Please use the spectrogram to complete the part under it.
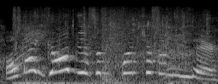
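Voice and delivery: high, loud panicked cry; panicking gamer. Real, not acted. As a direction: scream at the horde in fright. Horde behind the door.

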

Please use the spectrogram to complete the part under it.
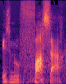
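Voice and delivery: slow, icy correction with a heavy pause; imitating a stern, chilly guide; cold. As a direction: lean in coldly, word by word. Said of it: "he looks at me so coldly".

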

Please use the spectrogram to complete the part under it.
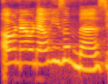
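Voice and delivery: ordinary talk, nothing marked

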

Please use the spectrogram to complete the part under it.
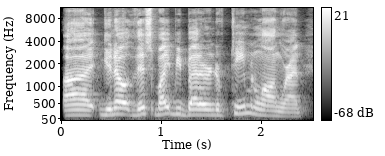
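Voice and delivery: a hint of a patronising critic; mock know-it-all. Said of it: "people can tell me, like".

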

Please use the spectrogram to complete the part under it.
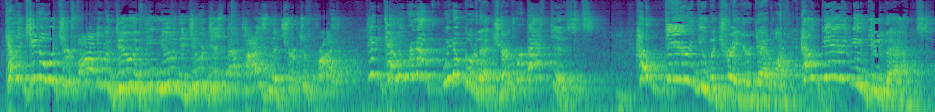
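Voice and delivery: high, loud, outraged scolding; yelling mother. Retold or imitated. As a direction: act out a mom shrieking her indignation. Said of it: "She's yelling and sc".

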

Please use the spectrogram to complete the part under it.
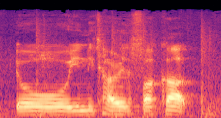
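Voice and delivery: ordinary talk, nothing marked

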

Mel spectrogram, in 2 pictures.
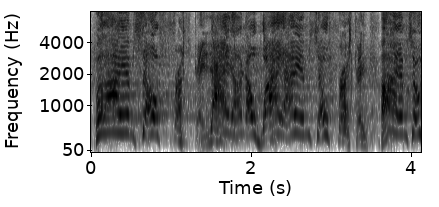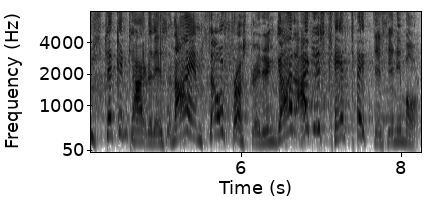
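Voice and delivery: a hint of an exasperated churchgoer venting; frustrated believer. Preacher voicing a worn-out believer at the conference, mock frustrated whine.

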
